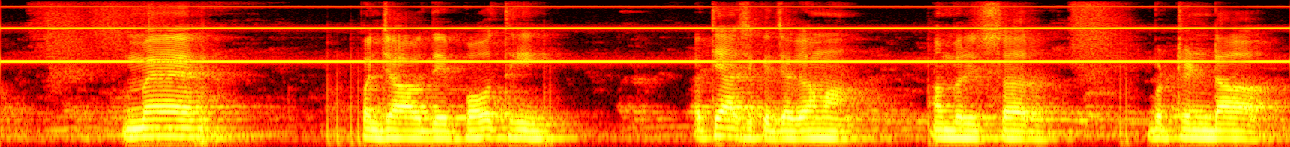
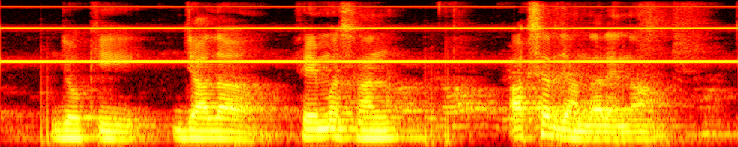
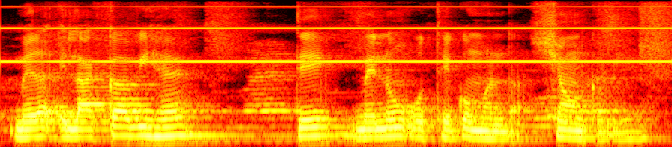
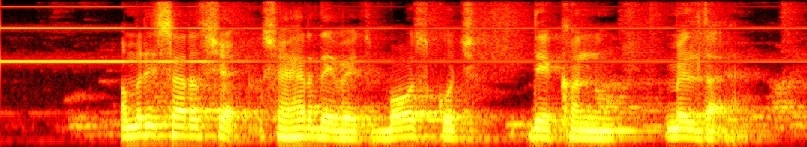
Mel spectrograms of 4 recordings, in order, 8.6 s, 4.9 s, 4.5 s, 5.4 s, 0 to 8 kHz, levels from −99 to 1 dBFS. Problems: constant background noise, background conversations at intervals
